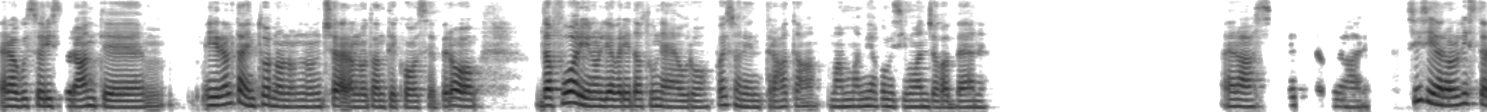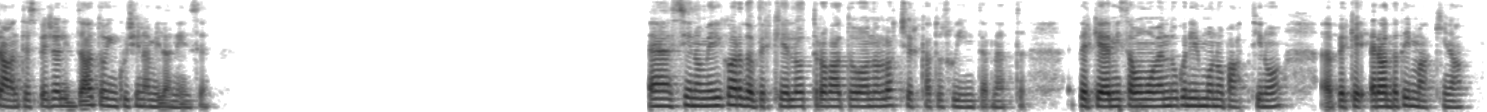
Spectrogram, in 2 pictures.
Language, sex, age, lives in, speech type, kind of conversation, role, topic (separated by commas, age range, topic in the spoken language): Italian, female, 25-29, Italy, conversation, unstructured, none, Qual è il ricordo più bello legato al cibo della tua infanzia?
